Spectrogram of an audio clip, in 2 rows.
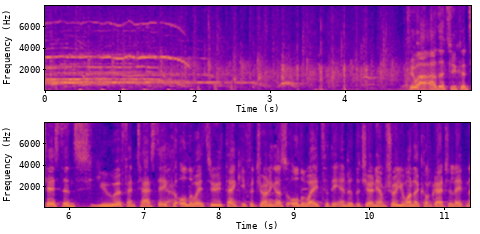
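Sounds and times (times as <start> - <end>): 
round of applause: 0.0 - 5.2
speech: 4.8 - 11.3.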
